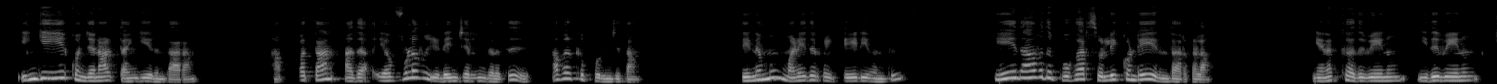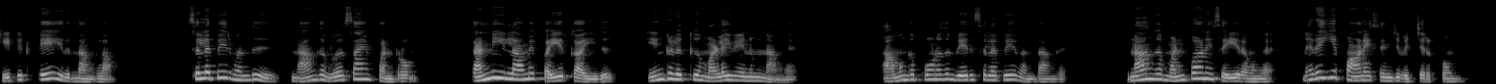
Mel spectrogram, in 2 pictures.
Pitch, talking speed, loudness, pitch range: 180 Hz, 105 wpm, -30 LUFS, 140-230 Hz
